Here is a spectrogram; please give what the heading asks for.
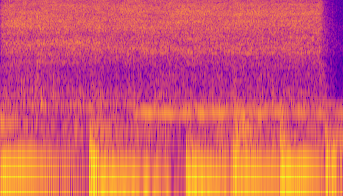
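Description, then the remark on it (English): Water runs steadily from a tap into a cooking pot being filled to boil eggs for egg salad, a loud continuous rushing splash with a low resonant tone that shifts and rises as the pot fills, then cuts off. “So I'm going to fill up my pot with some water.”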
